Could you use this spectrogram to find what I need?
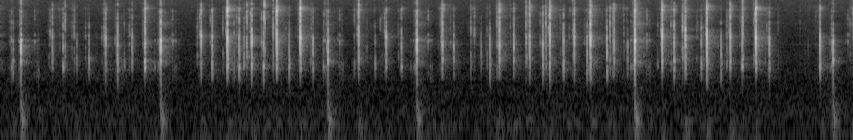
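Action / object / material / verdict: tap / mechanical keyboard with plastic keycaps on an aluminium frame / plastic / none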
